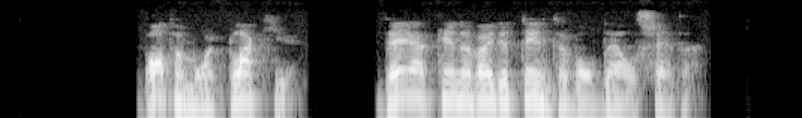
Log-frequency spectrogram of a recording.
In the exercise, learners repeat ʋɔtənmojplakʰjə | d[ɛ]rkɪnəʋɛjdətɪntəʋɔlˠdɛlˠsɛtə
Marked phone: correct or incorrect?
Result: incorrect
